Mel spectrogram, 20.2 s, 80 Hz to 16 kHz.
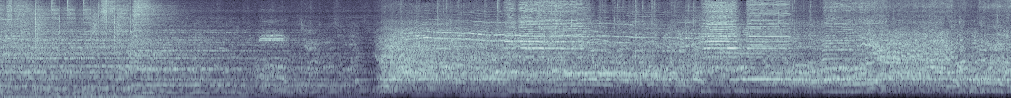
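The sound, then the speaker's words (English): A crowd celebrates Guernsey's under-18 Muratti football win, its first Muratti win at any age group in four years, breaking into loud, sustained cheering and excited shouting, a dense roar of many voices that holds steady for over ten seconds after a brief low humming opening. “sound of Guernsey's first Muratti win at any age group in four years.”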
